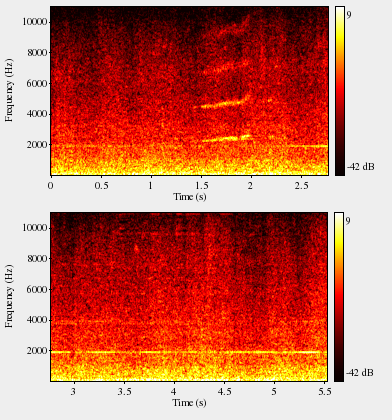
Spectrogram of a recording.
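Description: Freight train of autorack cars rolling past at close range: a steady rumble and clatter of steel wheels on the rails. A thin, steady high whine joins in about halfway through.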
